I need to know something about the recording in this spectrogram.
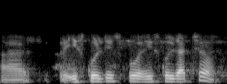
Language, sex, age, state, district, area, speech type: Bengali, male, 18-30, West Bengal, Malda, urban, conversation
